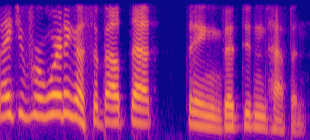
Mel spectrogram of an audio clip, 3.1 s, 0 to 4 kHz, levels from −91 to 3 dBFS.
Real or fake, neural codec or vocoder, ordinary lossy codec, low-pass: fake; codec, 16 kHz, 0.8 kbps, ZipCodec; AAC, 32 kbps; 3.6 kHz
